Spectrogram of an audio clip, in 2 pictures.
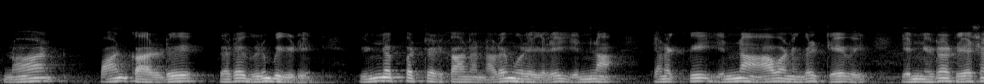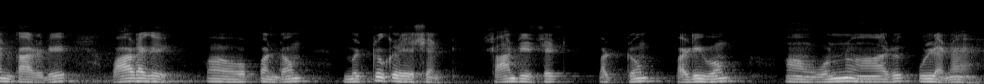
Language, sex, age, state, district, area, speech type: Tamil, male, 60+, Tamil Nadu, Tiruvarur, rural, read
